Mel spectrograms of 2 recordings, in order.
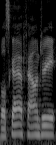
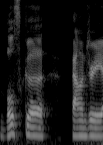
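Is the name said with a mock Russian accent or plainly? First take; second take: plain; mock Russian. First: The name is said in a plain English way. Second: The name is said with an exaggerated Russian accent.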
